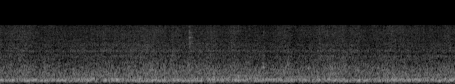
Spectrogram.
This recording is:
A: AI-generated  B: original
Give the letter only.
B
